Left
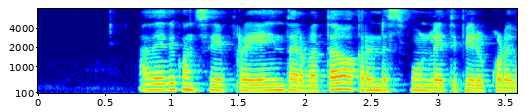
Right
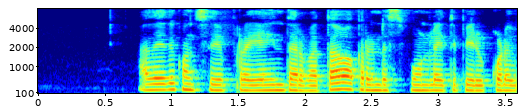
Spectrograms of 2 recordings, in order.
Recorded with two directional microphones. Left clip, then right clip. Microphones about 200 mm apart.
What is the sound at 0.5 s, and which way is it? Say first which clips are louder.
Speech: right 5 dB; 20° right (ahead or behind).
